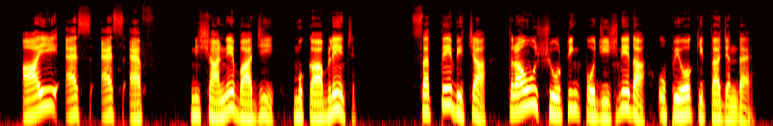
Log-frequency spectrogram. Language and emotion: Dogri, neutral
